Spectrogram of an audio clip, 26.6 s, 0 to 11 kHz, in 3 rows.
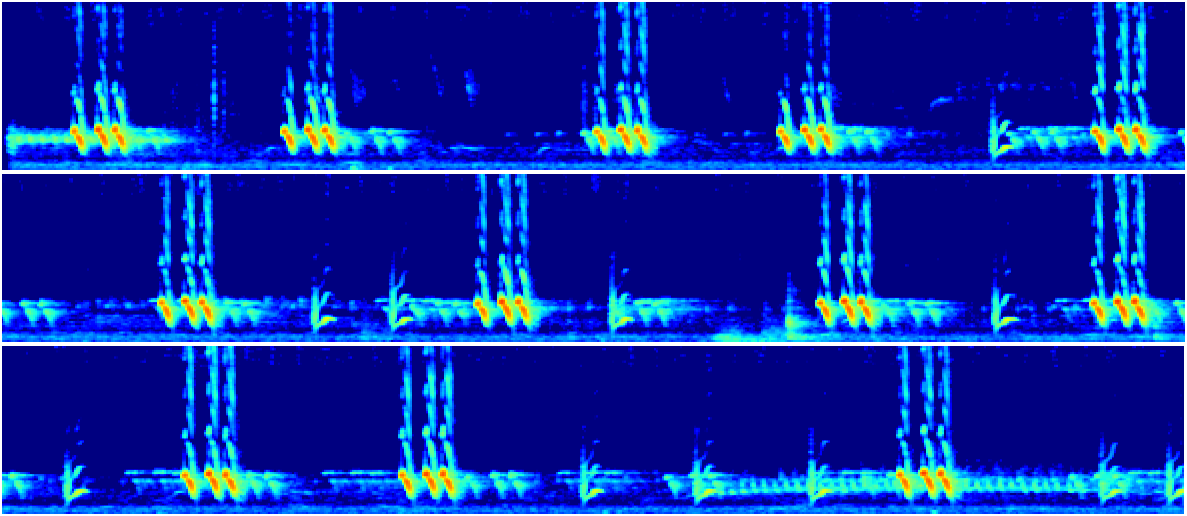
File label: Pardalotus Striatus; Striated Pardalote; Call 2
